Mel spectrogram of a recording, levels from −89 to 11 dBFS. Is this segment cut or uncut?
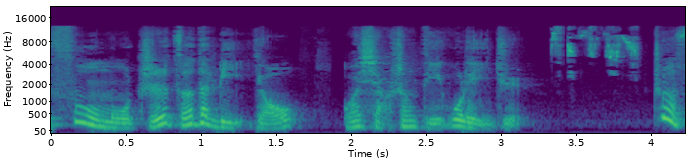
cut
